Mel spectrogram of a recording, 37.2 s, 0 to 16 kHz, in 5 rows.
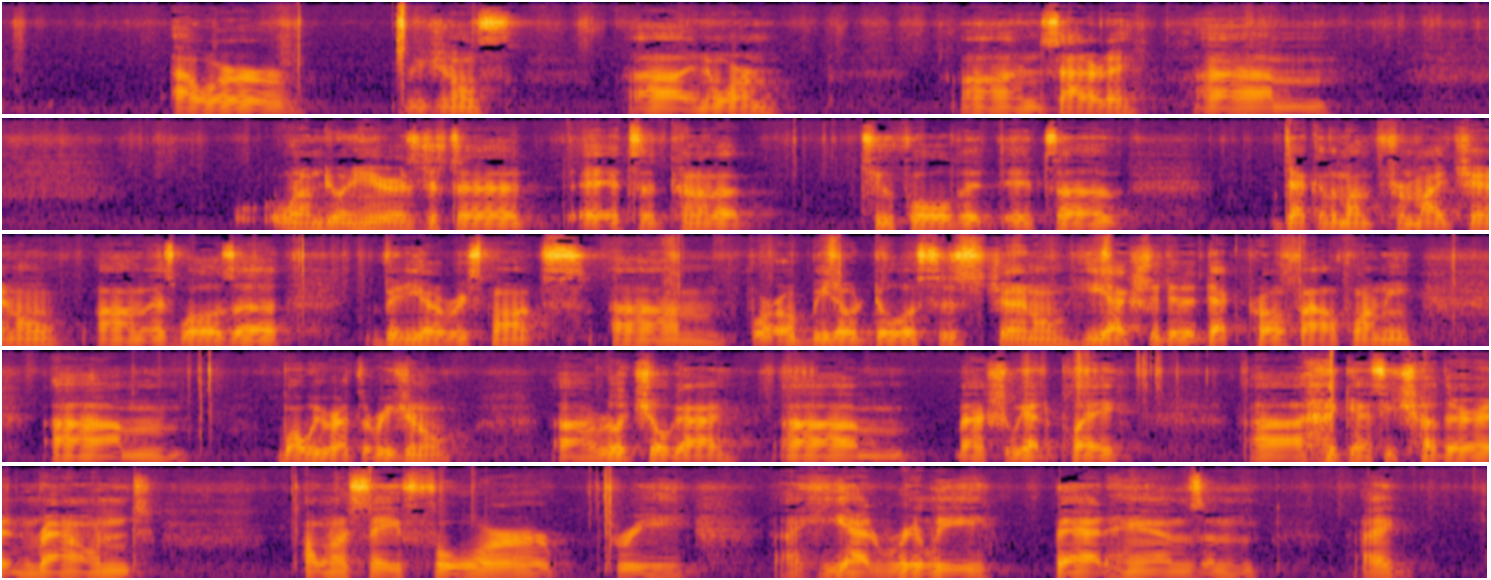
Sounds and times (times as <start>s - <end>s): Speech: 0.8s - 4.0s, 4.8s - 6.8s, 8.6s - 13.1s, 13.8s - 30.6s, 31.2s - 36.8s.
